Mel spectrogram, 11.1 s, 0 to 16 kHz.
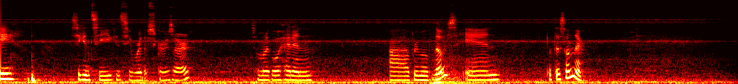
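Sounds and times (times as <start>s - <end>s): low hum: 4.6s - 11.0s
high-pitched whine: 6.4s - 8.6s.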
